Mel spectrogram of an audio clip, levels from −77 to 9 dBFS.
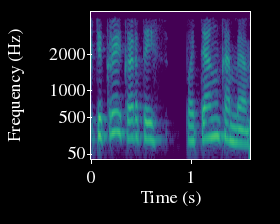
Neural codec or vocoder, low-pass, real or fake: none; 3.6 kHz; real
